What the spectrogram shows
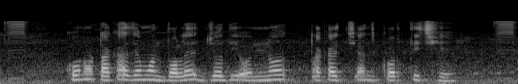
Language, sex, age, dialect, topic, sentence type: Bengali, male, 18-24, Western, banking, statement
